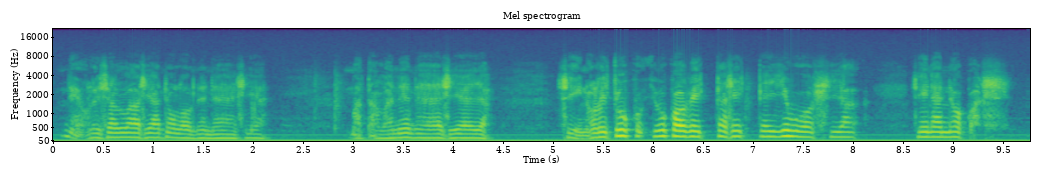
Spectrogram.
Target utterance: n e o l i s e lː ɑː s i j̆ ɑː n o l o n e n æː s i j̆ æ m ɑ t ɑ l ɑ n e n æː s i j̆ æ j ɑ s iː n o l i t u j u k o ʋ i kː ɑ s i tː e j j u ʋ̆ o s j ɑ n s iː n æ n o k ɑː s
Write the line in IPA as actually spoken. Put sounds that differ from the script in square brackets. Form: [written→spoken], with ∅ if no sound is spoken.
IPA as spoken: n e o l i s e lː ɑː s i j̆ [ɑː→ɑ] n o l o n e n æː s i j̆ æ m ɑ t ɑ l ɑ n e n æː s i j̆ æ j ɑ s iː n o l i t u j u k o ʋ i [kː→tː] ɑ s i tː e j j u ʋ̆ o s j ɑ [n→∅] s iː n æ n o k [ɑː→ɑ] s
